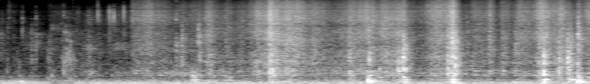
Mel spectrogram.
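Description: Handling noise: a rustling hiss through the middle as packaged craft sticks and the filming phone are moved about, with a few soft knocks, the last near the end.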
